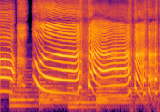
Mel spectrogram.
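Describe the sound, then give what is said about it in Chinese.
A voice imitates Mimi the crocodile crying in a children's story: loud, drawn-out wailing sobs that sag in pitch at their ends, broken by a few short catches of breath. “鳄鱼米米难过的哭了起来。 米米，你怎么了？ 犀牛冲冲听到哭声，赶紧跑过来。”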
